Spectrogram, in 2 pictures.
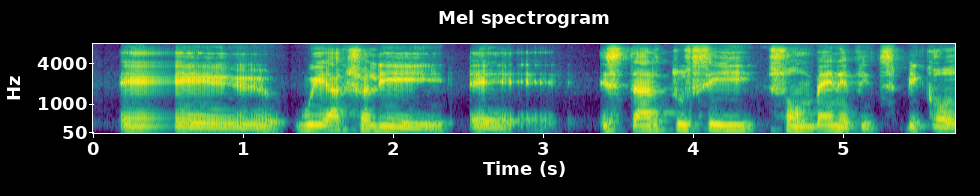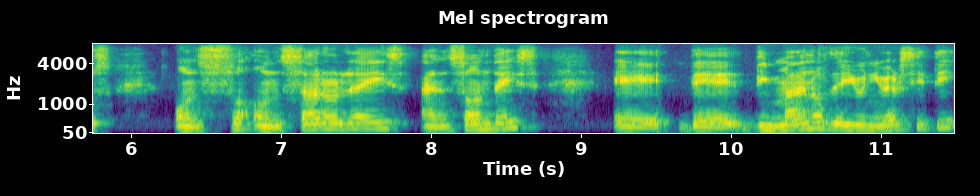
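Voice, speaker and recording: A man talks with a Spanish accent. His intonation is lively. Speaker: university researcher. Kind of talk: conference presentation. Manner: halting.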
